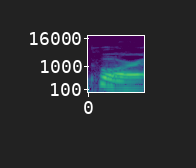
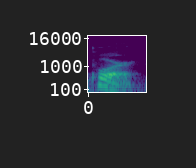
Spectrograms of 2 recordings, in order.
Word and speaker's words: Mpur: of yours the name of the language is poor and that's spelled mpur it's a tonal language in the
